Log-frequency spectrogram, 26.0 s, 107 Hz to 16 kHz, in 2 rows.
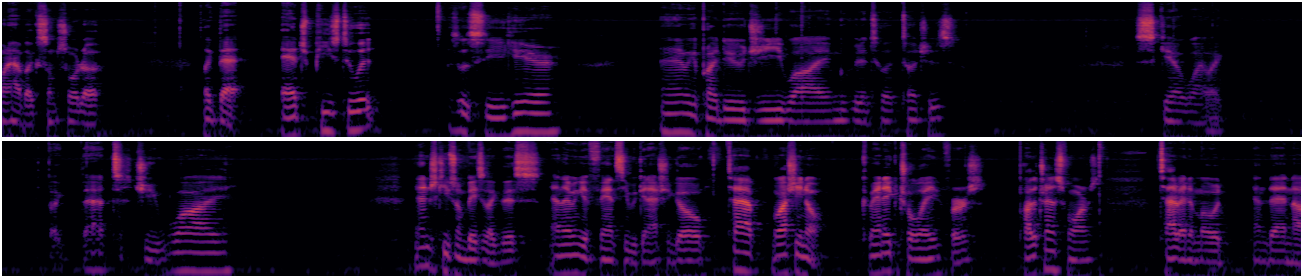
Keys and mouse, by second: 1.4 click, 1.5 g, 1.8 z, 3.4 click, 4.6 KP_3, 5.6 KP_1, 7.7 g, 8.0 y, 10.7 click, 11.3 s, 11.7 y, 13.9 click, 14.2 g, 14.7 y, 16.6 click, 18.5 click, 20.1 Tab, 20.6 Tab, 21.8 super+a, 24.0 Tab.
